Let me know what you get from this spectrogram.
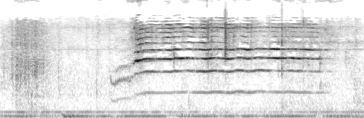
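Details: Domestic cat giving a single drawn-out meow, used to draw a pet's attention; the call rises briefly then holds a steady pitch for about two seconds, with a faint hum underneath.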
